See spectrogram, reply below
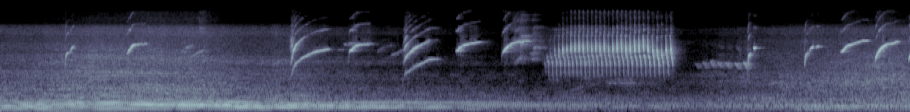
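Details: Spanish Timbrado canary training song in broken phrases: scattered high downward-curving whistles, a dense metallic buzzing roll lasting over a second, then more spaced swooping notes over a faint low hum.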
